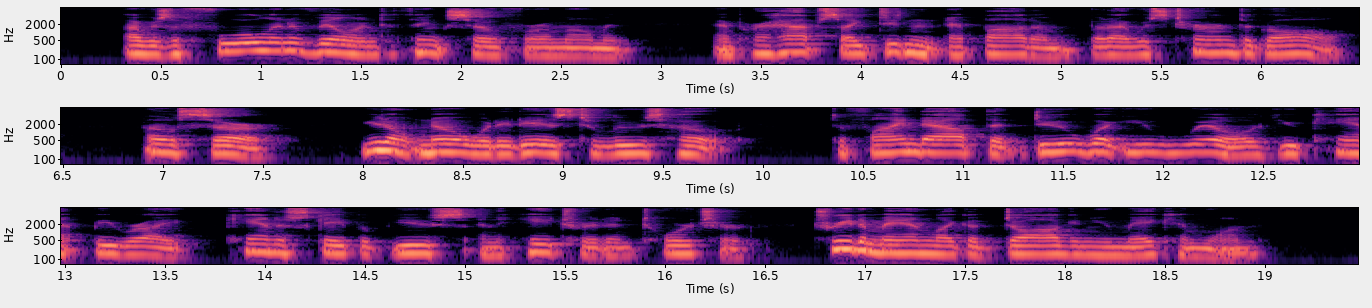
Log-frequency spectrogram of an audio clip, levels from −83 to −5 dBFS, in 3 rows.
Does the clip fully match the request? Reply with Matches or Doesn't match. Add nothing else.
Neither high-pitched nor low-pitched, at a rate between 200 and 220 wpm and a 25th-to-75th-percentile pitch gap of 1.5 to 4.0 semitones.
Matches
